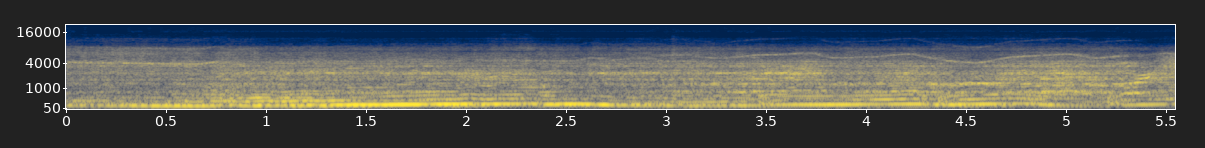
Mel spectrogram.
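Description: A Renault 5 Turbo being driven hard, its engine droning loud and steady with rising and falling harmonics, plus brief tire squeal as it slides through corners.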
